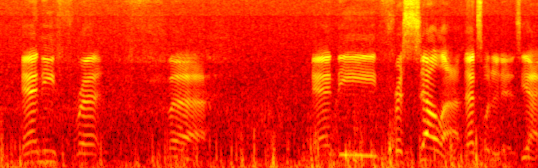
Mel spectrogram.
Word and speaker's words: Frisella: andy thank you josh andy how do you pronounce his last name annie fred andy frisella that's what it is yeah andy priscilla um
